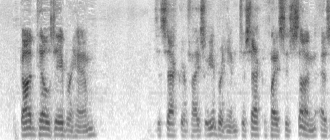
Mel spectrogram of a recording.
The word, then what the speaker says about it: Ibrahim: and so god tells abraham ibrahim i want to pronounce it the right way and for the story's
